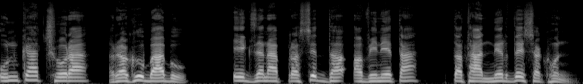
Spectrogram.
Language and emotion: Nepali, neutral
